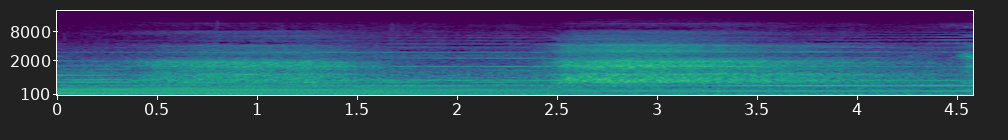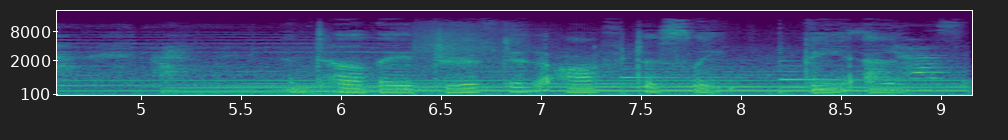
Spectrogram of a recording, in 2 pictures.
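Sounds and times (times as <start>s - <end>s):
voice imitating slow breathing: 0.0s - 5.7s
speech: 6.0s - 9.0s.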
